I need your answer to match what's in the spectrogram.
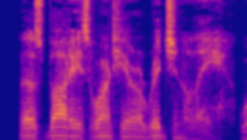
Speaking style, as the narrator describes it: Wax said dryly

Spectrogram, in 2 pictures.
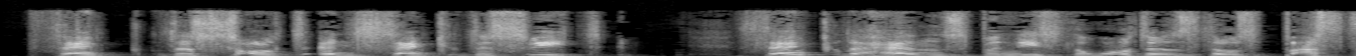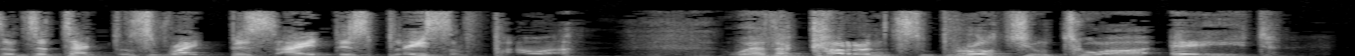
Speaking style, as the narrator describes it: The man's theron was precise, though heavily accented, and his voice was unsurprisingly hoarse

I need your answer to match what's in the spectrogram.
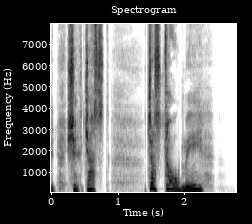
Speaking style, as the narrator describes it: Harry panted

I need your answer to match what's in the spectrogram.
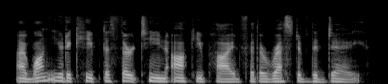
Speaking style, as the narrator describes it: Manon said

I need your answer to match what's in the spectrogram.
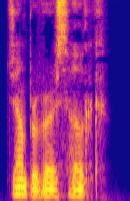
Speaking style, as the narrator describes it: Park groaned

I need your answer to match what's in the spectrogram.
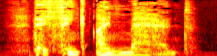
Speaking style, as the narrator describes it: he whispered, and tears like drops of wax flowed from his eyes

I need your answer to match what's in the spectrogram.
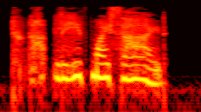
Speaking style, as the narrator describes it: I say under my breath

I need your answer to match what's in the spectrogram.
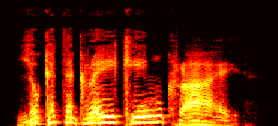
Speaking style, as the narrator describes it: whispered Barsavi

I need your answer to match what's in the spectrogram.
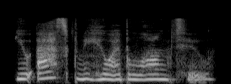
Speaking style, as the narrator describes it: he whispered

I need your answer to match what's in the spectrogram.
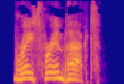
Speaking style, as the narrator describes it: one of them shouts

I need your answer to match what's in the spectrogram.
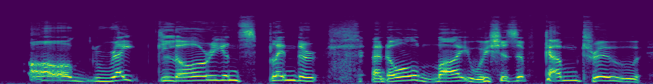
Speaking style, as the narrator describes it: Sam, he laughed aloud for sheer delight, cried

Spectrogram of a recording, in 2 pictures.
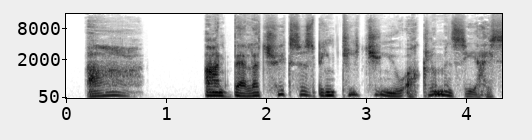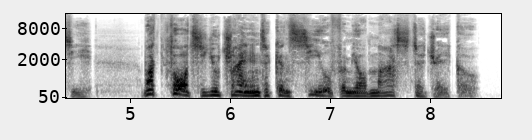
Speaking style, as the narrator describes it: Snape said quietly

